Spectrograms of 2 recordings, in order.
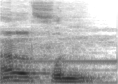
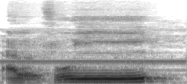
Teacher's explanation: Jangan alfun ya. Bunyi nunnya dileburkan ke idghamnya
